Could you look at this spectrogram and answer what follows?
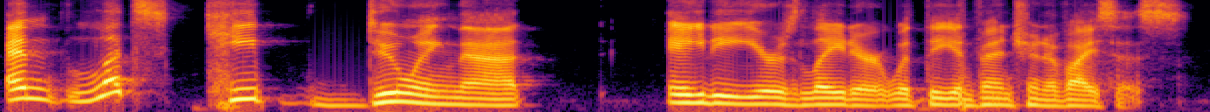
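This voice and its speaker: A man co-hosting a comedy podcast, joking in an animated way and quick to laugh. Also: mid-range voice, no echo, studio quality. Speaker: podcast co-host. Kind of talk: casual comedy chat.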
